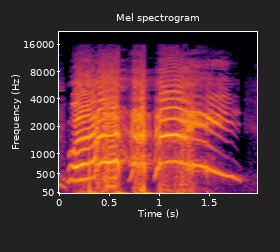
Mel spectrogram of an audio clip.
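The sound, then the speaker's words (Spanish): A Mexican grito: a loud, wailing shout in two long bursts separated by a brief break, the second sustained before sliding downward and trailing off. “Mejor lanza el aullido esperado y el ay estallado.”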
